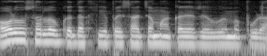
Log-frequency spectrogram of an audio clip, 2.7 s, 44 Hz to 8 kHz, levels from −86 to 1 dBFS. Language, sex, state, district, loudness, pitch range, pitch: Maithili, male, Bihar, Madhepura, -17 LUFS, 130-155 Hz, 140 Hz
